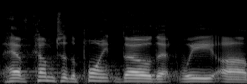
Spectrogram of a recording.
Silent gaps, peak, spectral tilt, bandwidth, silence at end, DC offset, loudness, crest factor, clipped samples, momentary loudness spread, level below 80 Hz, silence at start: none; -16 dBFS; -7 dB/octave; 14 kHz; 0 s; under 0.1%; -30 LUFS; 14 dB; under 0.1%; 7 LU; -74 dBFS; 0.05 s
